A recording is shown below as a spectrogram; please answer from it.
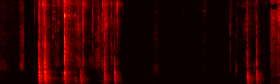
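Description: Metal bulldog clips clicking and clinking as they are handled: a quick cluster of clicks in the first couple of seconds, then a couple more near the end.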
